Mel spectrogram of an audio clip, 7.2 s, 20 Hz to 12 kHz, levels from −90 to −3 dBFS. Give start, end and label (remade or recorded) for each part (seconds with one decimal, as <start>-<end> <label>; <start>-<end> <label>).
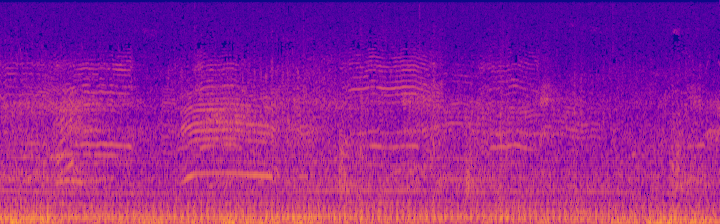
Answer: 0.0-7.2 recorded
